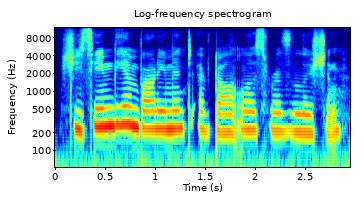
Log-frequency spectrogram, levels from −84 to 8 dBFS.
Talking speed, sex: 140 wpm, female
